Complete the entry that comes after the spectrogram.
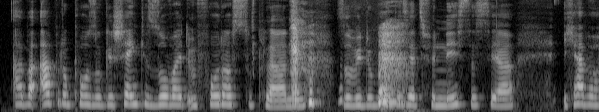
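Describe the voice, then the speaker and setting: A woman speaks in a high, animated voice. Her pace is moderate. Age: 20s. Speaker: podcast co-host. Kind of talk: casual chat. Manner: animated, laughing often.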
